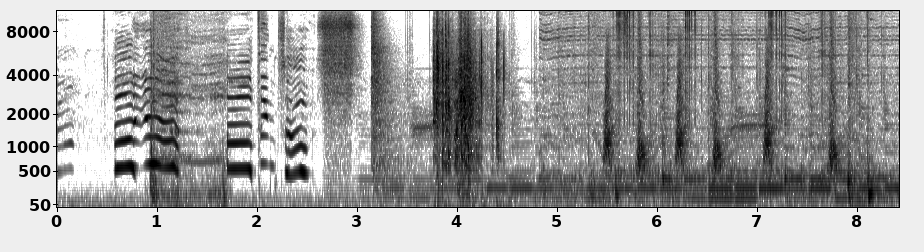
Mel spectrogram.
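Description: A few short wordless vocal sounds, then wooden knocks and creaks as a front-loader bucket prises up old barn floorboards, over a steady low hum.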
